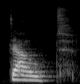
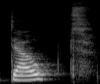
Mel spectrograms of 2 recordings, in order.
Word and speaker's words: doubt: Now, also when we get B and T together, we do not pronounce the B, as in the words depth or doubt. So I'll say it incorrectly. Depth, debt, doubt, doubt.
